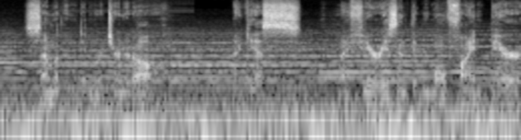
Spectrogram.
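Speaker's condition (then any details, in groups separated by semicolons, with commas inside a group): No condition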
